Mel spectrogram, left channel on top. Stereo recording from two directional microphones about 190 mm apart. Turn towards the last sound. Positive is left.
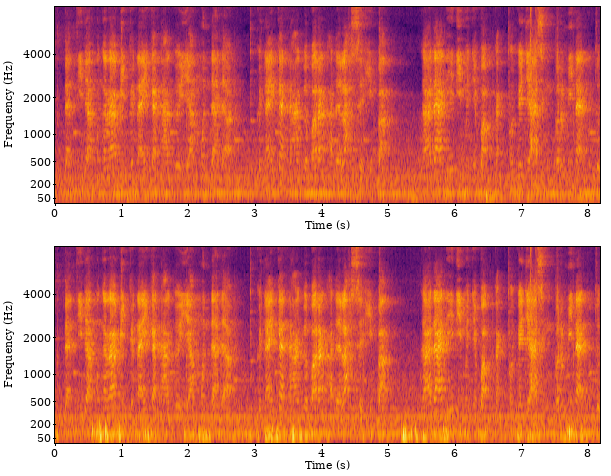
turn(degrees=-20)  # may be behind; listen again after turning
